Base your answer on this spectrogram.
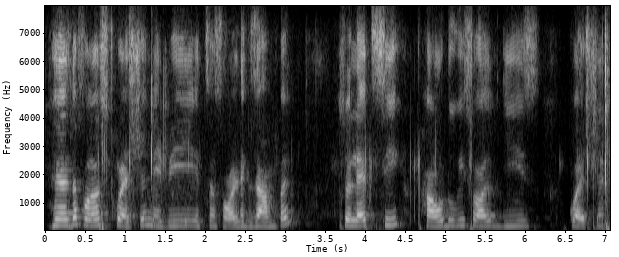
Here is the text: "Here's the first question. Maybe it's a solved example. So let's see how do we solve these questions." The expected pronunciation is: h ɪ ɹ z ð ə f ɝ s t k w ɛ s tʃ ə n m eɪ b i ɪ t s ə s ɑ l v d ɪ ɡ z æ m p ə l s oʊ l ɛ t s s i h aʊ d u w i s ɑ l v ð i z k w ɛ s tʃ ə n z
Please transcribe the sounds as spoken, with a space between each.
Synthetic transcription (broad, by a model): h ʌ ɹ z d ə f ɝ s t k w ɛ s tʃ ə n m eɪ b i ɪ t s ə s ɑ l d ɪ ɡ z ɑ m p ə l s oʊ l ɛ t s s i h aʊ d u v i s ɑ l v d i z k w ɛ s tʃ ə n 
